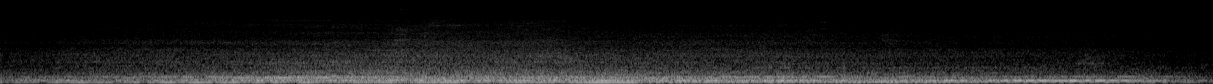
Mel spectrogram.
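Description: A steady, low mechanical rumble with a hum of several held low tones, swelling slightly over the first couple of seconds and then holding steady.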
